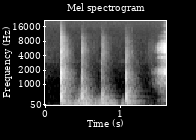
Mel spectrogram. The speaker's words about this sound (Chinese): 此时敲门的声音响起了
